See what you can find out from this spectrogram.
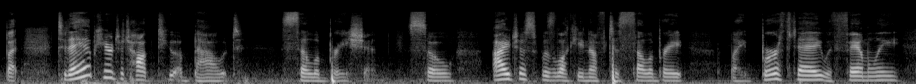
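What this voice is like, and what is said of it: Slightly crackly, run-down voice. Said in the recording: “my voice sounds a little bit crackly ... just got run down by travel”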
